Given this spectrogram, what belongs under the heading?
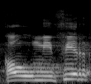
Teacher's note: Qaumi fir, mi-nya pendek. Qaumi fir, ra sukun sebelumnya kasrah. Apa hukumnya Ibu? Tarqiq, tipis.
